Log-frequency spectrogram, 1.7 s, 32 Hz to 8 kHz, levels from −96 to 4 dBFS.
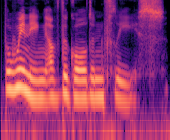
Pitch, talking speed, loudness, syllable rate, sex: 185 Hz, 210 wpm, -18 LUFS, 5.5 syllables/s, female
